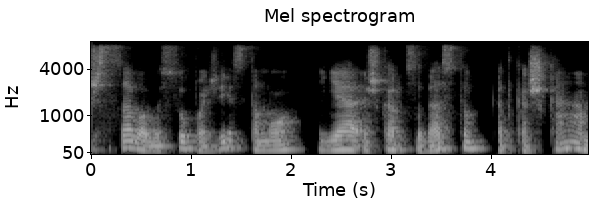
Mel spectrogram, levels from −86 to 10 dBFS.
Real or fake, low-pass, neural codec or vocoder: real; 7.2 kHz; none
